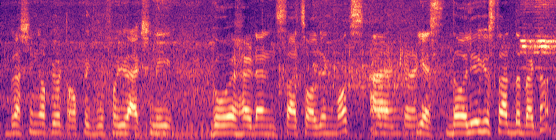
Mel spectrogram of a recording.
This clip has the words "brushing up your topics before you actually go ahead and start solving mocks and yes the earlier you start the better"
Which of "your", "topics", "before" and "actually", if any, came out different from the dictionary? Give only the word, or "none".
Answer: none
